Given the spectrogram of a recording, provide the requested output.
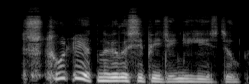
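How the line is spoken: Sighing. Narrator (Russian): вздохнул он

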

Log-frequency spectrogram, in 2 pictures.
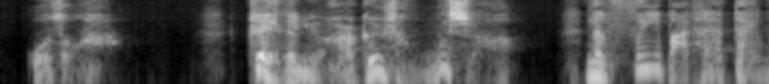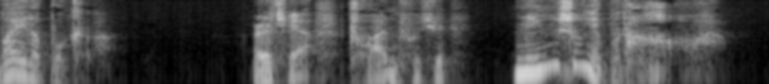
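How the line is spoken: Hesitant. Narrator (Chinese): 李大公欲言又止，李大公才说

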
